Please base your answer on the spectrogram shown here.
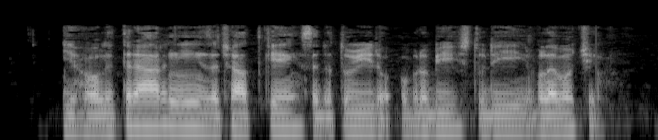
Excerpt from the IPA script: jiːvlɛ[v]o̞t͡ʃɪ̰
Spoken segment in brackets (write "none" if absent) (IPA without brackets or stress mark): v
